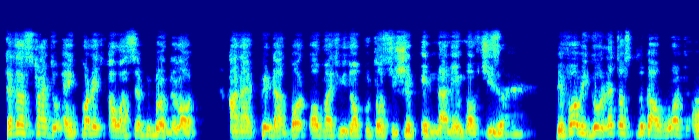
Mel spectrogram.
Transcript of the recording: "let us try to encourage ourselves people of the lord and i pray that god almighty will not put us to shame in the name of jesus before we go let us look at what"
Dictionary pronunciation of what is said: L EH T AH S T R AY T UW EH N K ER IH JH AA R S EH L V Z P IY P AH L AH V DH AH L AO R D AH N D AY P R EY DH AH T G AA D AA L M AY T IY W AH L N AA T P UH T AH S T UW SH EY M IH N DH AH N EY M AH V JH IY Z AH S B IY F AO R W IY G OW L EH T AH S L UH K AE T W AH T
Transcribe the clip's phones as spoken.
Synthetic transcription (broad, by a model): L EH T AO S T R AY T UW EH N K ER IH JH AA W S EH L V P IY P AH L AH V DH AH L AO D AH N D AY P R EY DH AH T G AA D AA L M AY T IY W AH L N AA T P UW T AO S T UW SH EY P IH N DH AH N EY M AH V JH IY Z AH S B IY F AO W IY G OW L EH T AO S L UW K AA T W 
